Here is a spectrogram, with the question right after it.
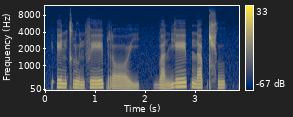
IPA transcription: ʔ e˧ n kʰ l u˨˩ n f eː˦˥ p r ɔː˨˩ j | b a˩˦ n j eː˦˥ p̚ n a˥˩ p̚ t͡ɕʰ u˥˩ k̚

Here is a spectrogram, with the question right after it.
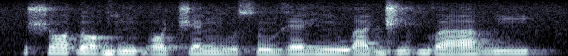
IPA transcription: ʃ ɔ˧ ɗ ɔ˧ ɡ ĩ˦ ɡ͡b ɔ˨ t͡ʃ ɛ˦ ŋ u˨ s ũ˨ ɣ ɛ˧ ɣ ĩ˨ w a˧ d͡ʒ i˦ ɡʷ aː˨˦ v i˦

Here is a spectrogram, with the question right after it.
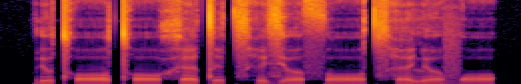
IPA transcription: ɾʲ u˦˨ tʰ ɔː˩˧ tʰ ɔː˨˩ x ɛ˦˨ t ɪ˩˧ t͡sʰ ɪ˩˧ zʲ ʌː˩˧ θ ɔː˩˧ t͡sʰ ɛ˩˧ lʲ ʌː˩˧ v ɔ˨˥

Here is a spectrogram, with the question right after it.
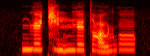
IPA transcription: n̪ ɥ ɛ˧˥ t͡ɕ ḭ˨˩ n n̪ j ɛ˧˥ t̪ ɑ̰˨˩ ʊ̯ ɻ w ɔ˥

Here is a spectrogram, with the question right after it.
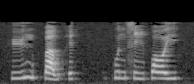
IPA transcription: yː˨˥ n̪ ʊ˨ k̚ p aː˨˩ w h ɪ˨˥ k̚ | kʷ ɐ˧ n s iː˨ p ɔː˧ j

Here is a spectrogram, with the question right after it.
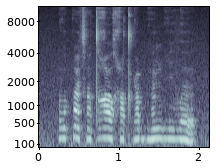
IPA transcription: ðˤ ə̃ q ɛ̃ s ã tˤ ʁ ɔ χ a tˤ ɡ i bʱ œ̃ ŋ ɦ i v ə

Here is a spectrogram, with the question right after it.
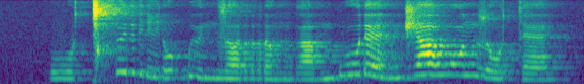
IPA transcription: β ʊ˩ ǀʰ ɨ˥ r i˩ ɾ ʊ˥ ɓ ɨ˩ n z ʌ˩ r ʌ˩ ŋ ɡ a˩ m b o˥ ɾ ɛ˩ n d͡ʒ a˥ β ɔ˥ n z o˩ t ɛ˩

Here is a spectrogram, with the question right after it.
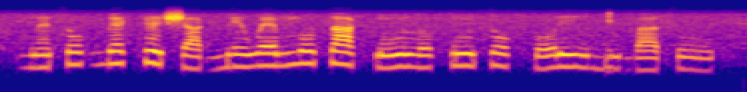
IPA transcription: b ɛ̃˨ s o˧ ɡ͡b ɛ˦ k ɛ̃˦˨ ʃ a˨ ɡ͡b e˧ w ɛ˦ m o˦ t a˦˨ k͡p ũ˨˦ l o˧ k͡p ũ˦ t o˦˨ k͡p o˨˦ ɾ ĩ˧ ɡ͡b i˨ b a˨ s u˨

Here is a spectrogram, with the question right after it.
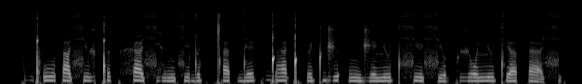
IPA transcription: ǃʼ u θ a sʲ u ʒ ǃ ʏ k x æ sʲ ɣ ʏ ŋ sʲ e d o tʲ ǀ æ θ d e k ɡ͡ǃ æ ǃʰ ʏ tʲ d͡ʒ ɨ h ʏ ŋ d͡ʒ e lʲ u tʲ sʲ ɨ sʲ o k ʒ o lʲ u tʲ ɾ a θ æ sʲ

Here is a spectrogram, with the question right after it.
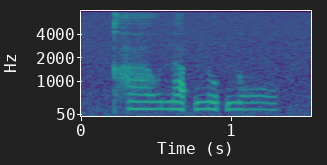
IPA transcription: kʰ a˦ ʊ̯ n ä˦ ʔ n ʊ˦ ʔ n ɔ˦

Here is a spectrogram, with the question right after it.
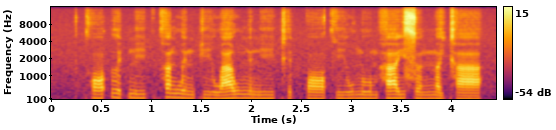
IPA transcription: t̪ʰ ɔː˨˥ t̚ l ɪ˨˥ k̚ m iː˨˥ k̚ t̪ʰ ɐ˥ ŋ w ɪ˨ ŋ k iː˨˩ w aː˥ w ŋ ɪ˧ ŋ iː˧ kʰ ɪ˨ k̚ p ɔː˨ t̪ʰ iː˨˧ w n̪ uː˧ m h aː˥ j s ɵ˨˧ n n̪ ɐ˨ j kʰ aː˧

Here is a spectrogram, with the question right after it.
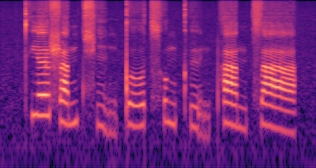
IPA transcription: t̪ʰ j ɛ˦ ʂ a˨˦ n t͡ɕʰ ḭ˨˩ ŋ t̪ ɤ˨˦ t͡sʰ ʊ˧ ŋ pʰ y̰˨˩ n pʰ a˥˨ n t͡s ä˥˨

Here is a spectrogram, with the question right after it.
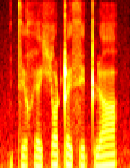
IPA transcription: tʲ ɔ˨ x e˨ ç ɔ˦ ʈ ɪ˨ sʲ e˨ tʲ ɳ a˦

